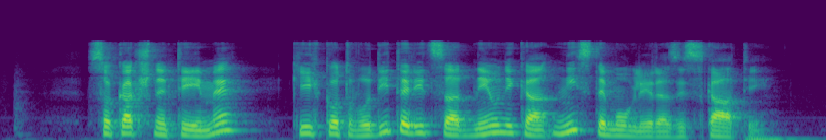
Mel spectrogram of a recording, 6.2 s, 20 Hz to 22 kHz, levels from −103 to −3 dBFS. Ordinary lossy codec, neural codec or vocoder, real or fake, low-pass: none; none; real; 7.2 kHz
